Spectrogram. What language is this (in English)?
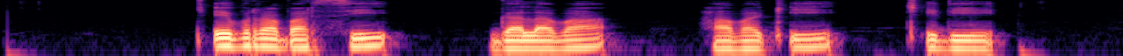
Oromo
